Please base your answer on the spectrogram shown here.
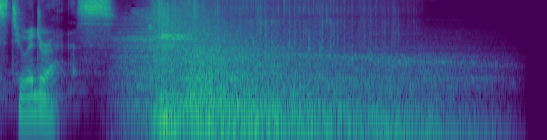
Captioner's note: impact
